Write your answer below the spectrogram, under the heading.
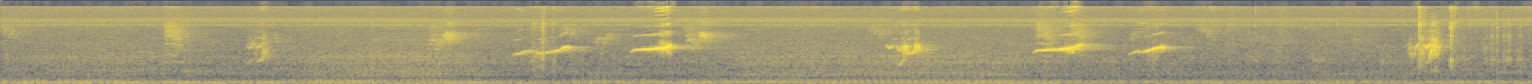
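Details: Young captive crested myna, aged seven months, repeating short upslurred whistled notes about every half second to a second, interspersed with faint clicks over a steady low hum.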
